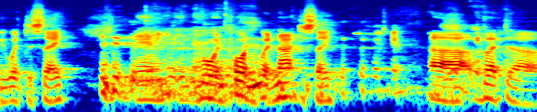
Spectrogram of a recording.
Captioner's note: laughter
